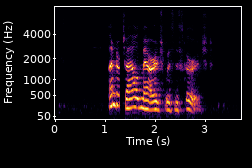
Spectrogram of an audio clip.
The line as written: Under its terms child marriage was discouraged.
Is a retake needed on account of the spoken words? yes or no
yes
